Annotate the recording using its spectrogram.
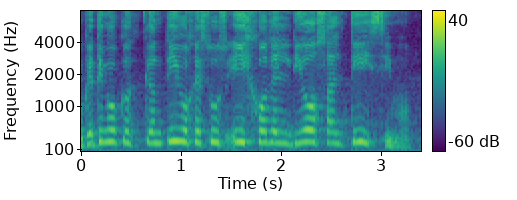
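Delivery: very high strained cry; acted high-pitched outcry, drawn out at the end; shouting. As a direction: cry it out high as the possessed man.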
